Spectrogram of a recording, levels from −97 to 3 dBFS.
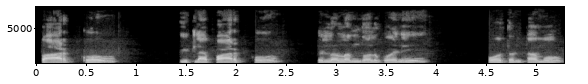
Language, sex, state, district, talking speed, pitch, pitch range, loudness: Telugu, male, Andhra Pradesh, Anantapur, 70 wpm, 165 Hz, 155-180 Hz, -17 LUFS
